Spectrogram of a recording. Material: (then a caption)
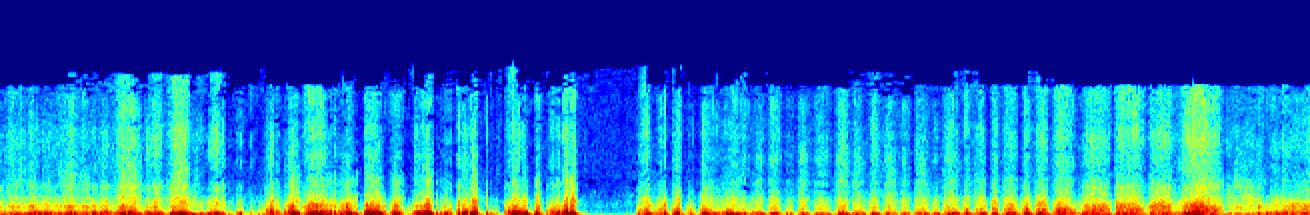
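Foam. Long nails of both hands rapidly scratch a black foam windscreen on a desktop microphone. The result is a dense, fast, irregular scratching and rustling with a muffled low-mid body, broken by a brief silence just before the midpoint before the scratching resumes.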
